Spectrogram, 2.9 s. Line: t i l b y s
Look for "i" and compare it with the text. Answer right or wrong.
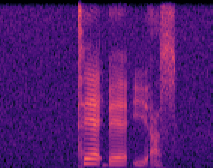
wrong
